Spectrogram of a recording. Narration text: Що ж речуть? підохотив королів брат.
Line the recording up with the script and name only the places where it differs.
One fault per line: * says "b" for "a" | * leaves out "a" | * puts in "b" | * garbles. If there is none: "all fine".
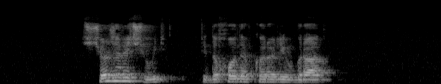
all fine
